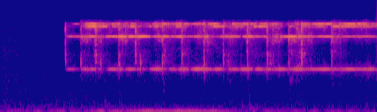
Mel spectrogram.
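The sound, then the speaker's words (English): A bell ringtone plays from a phone, a bright, rapidly trilling ring that starts after a brief pause and continues steadily to the end over a faint low hum. “I'll bring up a bell sound on my phone.”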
